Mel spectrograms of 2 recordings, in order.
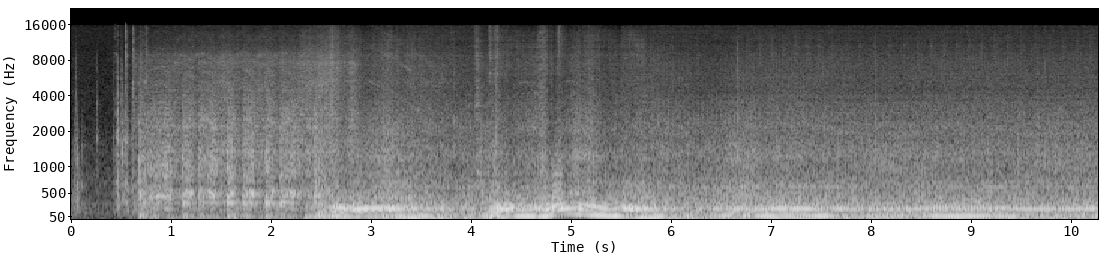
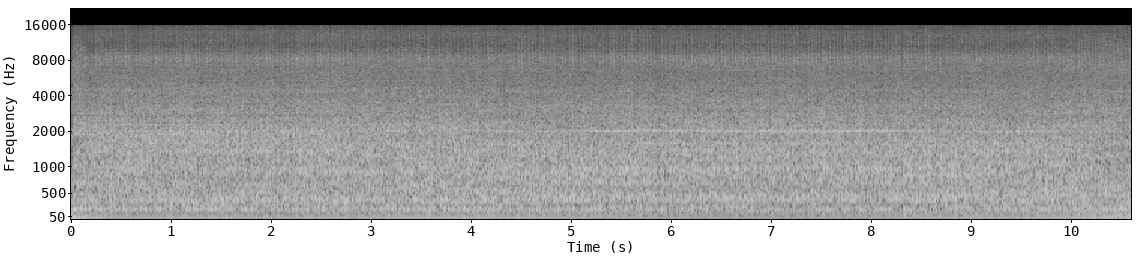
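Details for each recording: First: Honda Integra with K-series engine on aftermarket ECU (K tuner), idle air control disabled, throttle stop adjusted: cold start cranks and catches, idle hunts and sags, throttle blip needed to prevent stalling, then holds steady. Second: Honda Integra, ported/port-matched intake manifold with 70 mm throttle body, just started after TPS problems, cooling system being bled: steady, even idle with smooth hum and some hiss, no misses or hunting; idling fine.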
